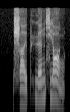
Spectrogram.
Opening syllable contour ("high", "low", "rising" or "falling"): rising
